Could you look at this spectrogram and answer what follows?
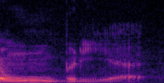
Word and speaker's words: Úmbria: Úmbria, na verdade. A pronúncia é Úmbria.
